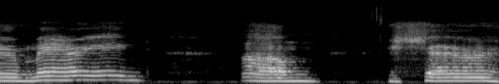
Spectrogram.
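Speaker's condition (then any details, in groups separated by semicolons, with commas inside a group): Spinocerebellar ataxia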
